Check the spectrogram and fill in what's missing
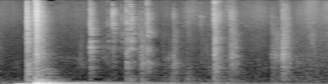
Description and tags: heavy door closing foley
a heavy wood front door closing-with lock and clothing foley
door, foley, house, wood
